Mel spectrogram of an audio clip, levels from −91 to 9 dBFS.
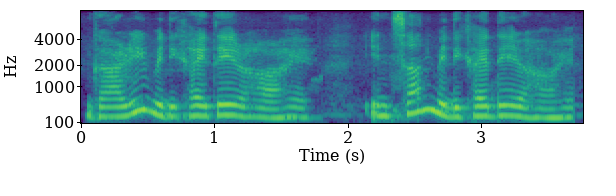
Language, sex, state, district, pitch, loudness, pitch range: Hindi, female, Arunachal Pradesh, Papum Pare, 215 Hz, -15 LUFS, 195-230 Hz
